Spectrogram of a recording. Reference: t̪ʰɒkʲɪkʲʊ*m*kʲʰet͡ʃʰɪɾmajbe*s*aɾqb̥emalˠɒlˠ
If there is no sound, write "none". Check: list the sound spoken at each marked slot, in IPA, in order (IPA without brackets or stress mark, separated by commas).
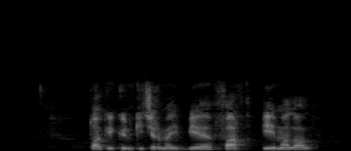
n, f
